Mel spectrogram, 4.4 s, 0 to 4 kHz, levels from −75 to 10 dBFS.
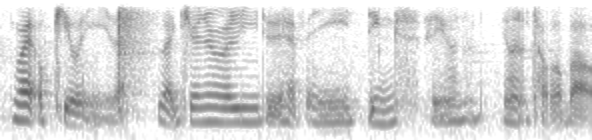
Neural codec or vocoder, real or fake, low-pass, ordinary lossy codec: none; real; 3.6 kHz; Opus, 64 kbps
